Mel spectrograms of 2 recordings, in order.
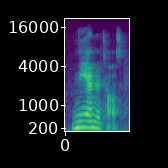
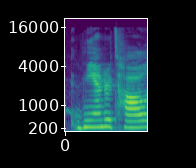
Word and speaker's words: Neanderthal: by germans and that's it was in the neander valley and so that's how they pronounce it um that said i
